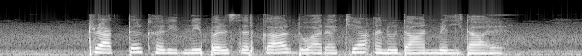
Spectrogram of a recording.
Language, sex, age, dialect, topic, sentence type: Hindi, female, 18-24, Marwari Dhudhari, agriculture, question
